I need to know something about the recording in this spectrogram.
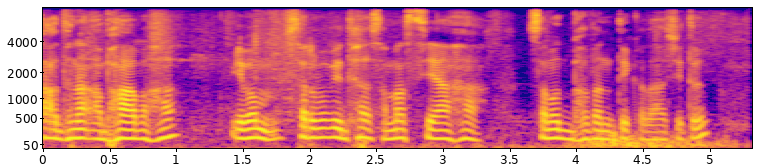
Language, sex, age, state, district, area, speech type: Sanskrit, male, 30-45, Karnataka, Uttara Kannada, urban, spontaneous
